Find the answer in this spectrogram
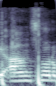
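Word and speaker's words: answer: रहे हो ना, तो देखो W साइलेंट क्यों हुआ, पता चल गया आज। फिर है उत्तर, आंसर, कई बच्चे इसको स्कूल में हमेशा आंसर, भाई आंसर बता दे, क्यों, उनको ये नहीं पता कि ये W साइलेंट नहीं है।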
